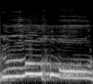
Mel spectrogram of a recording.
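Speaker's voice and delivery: put-on high, loud child's wail; loud mock crying. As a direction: bawl like a terrified child. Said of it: "keras sekali nangisnya". (tangisan anak keras dibuat-buat)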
